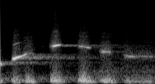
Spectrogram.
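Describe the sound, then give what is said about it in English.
A person whistles a short, wavering run of tones imitating a whistle talker, sliding between pitches in a speech-like pattern, fairly loud, with a few breathy bursts underneath and no words spoken. “Do you know any whistle talkers? Just kind of whistle with them.”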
